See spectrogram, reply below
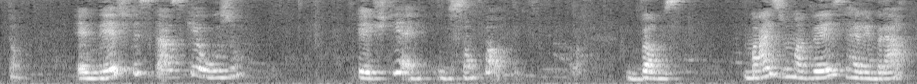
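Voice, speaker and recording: A woman's voice: fairly high pitch, animated, a little mellow. A female teacher with a Sergipe Brazilian accent, giving a remote lesson to children and drawing out each syllable emphatically. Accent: Brazilian Portuguese, Sergipe. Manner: slow, drawn-out, emphatic syllables with frequent "ó" and "olha aqui". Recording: echoey room from far off, faint background noise.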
